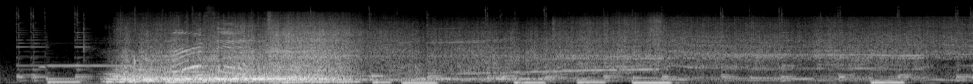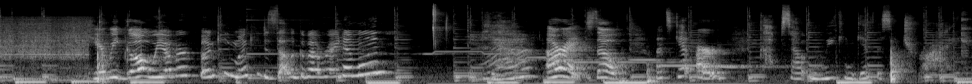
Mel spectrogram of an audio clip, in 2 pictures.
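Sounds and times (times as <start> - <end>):
blender running on smoothie setting: 1.0 - 10.8
speech: 11.3 - 13.8, 14.4 - 19.4.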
